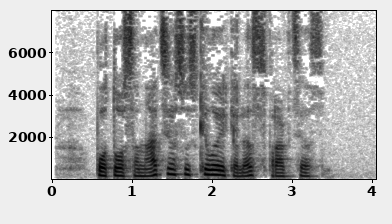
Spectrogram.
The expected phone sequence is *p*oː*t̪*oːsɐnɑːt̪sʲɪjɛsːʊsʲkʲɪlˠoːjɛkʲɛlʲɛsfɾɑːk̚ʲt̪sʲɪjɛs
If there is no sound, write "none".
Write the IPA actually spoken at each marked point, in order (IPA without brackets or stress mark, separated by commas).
p, t̪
